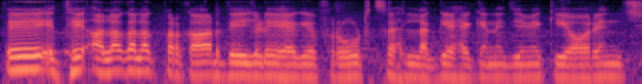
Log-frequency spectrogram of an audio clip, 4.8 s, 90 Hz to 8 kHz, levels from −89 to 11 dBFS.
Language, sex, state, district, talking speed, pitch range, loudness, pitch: Punjabi, male, Punjab, Kapurthala, 200 wpm, 130-165 Hz, -17 LUFS, 135 Hz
